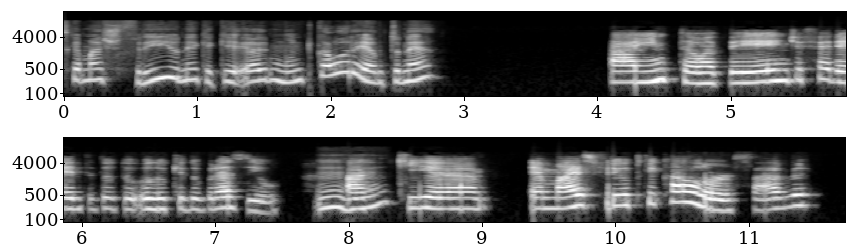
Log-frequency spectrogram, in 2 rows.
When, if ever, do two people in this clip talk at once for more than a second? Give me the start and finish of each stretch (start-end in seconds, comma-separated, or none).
none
